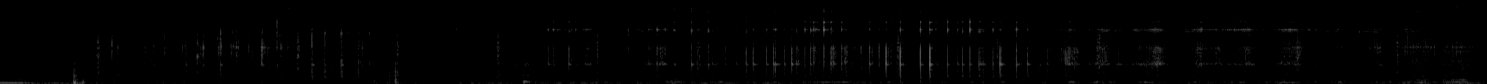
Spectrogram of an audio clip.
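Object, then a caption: Titanium fidget egg. A small hollow, egg-shaped titanium antistress egg with a ribbed surface is held in both hands, and its halves are twisted against each other under the fingertips. This produces a quiet, steady run of crisp, bright ratchet-like clicks in irregular bursts. Each click dies away almost instantly.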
